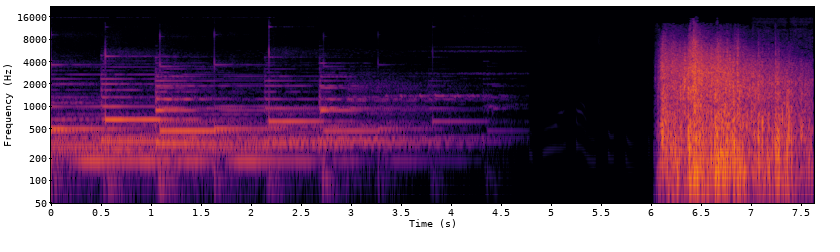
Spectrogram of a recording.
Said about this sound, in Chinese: 一道闪电撕开了黑暗中的沉闷，大雨骤然落下，淅淅沥沥的模糊了他的视野。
